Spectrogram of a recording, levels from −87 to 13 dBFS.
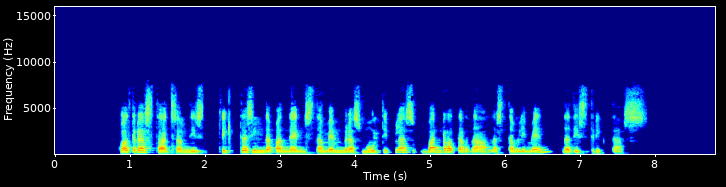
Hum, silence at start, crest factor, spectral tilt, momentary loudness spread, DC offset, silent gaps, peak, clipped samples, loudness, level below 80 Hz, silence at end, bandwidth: none; 0.85 s; 16 dB; -5.5 dB/octave; 11 LU; under 0.1%; 2.04-2.17 s, 2.39-2.46 s, 6.65-6.75 s, 7.34-7.41 s; -2 dBFS; under 0.1%; -18 LUFS; -62 dBFS; 1 s; 7.8 kHz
